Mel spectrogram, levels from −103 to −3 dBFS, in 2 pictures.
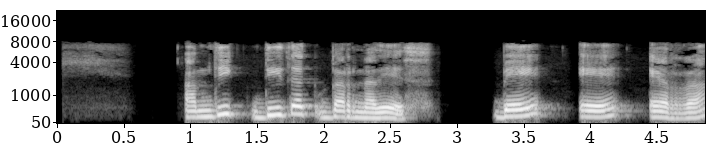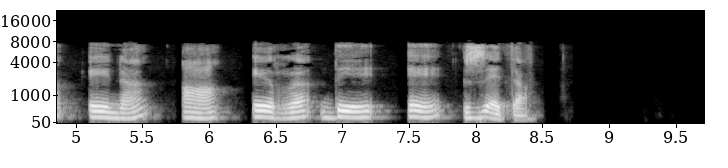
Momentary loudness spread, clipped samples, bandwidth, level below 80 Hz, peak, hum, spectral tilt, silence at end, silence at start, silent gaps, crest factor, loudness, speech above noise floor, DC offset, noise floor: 7 LU; under 0.1%; 8 kHz; -54 dBFS; 0 dBFS; none; -5 dB/octave; 1.3 s; 0.95 s; 2.93-3.25 s; 16 dB; -16 LUFS; 32 dB; under 0.1%; -46 dBFS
